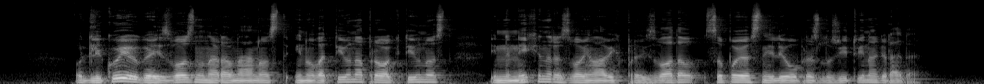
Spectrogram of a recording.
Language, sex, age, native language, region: Slovenian, male, 18-29, Slovenian, Gorenjska region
